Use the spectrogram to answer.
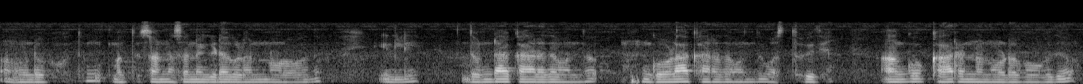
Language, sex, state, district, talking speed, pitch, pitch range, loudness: Kannada, male, Karnataka, Koppal, 90 wpm, 120 Hz, 115-125 Hz, -21 LUFS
